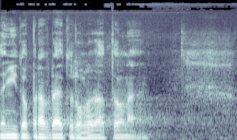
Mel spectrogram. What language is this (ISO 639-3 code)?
ces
